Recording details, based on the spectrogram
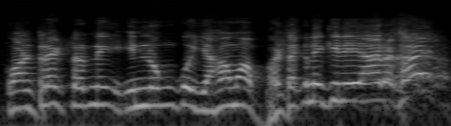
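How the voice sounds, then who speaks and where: A man playing a loud, fussy manager who scolds workers in a TV sitcom. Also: extremely high pitch, quick pace, lo-fi sound. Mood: scolding. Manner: scolding, shouty. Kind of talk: sitcom acting.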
